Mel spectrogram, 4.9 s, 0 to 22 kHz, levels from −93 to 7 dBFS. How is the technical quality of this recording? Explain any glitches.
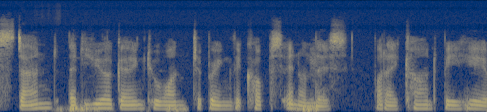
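No glitches can be heard anywhere in the recording: the speech runs without dropouts, clicks, distortion or other technical faults.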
